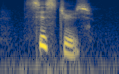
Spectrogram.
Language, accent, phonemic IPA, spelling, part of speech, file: English, US, /ˈsɪs.tɚz/, sisters, noun / verb, En-us-sisters.ogg
- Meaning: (noun) plural of sister; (verb) third-person singular simple present indicative of sister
